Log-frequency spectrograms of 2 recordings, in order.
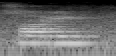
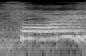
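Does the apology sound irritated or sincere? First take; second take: sincere; irritated. First: It is said in a sincere, apologetic tone. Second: It is said in an irritated, impatient tone. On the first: The speaker truly regrets the mistake. "पहला sorry I really mean it" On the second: The apology is only said, not meant. "अभी और कितना बोले sorry"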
